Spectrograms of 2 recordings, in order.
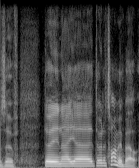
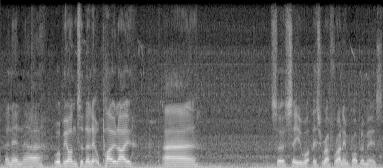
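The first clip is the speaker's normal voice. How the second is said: louder, talking over engine noise; raised voice; 2 semitones higher, 5 dB louder than usual. Real, not acted.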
